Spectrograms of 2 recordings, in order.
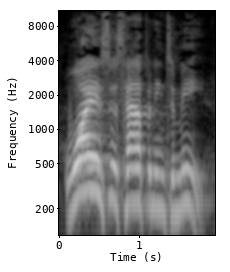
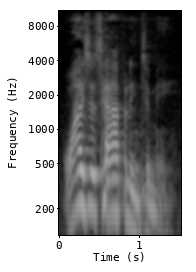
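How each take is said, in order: First: Loud, high-pitched mock wail to God; indignant complaint. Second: Softer, toned-down plea to God; subdued complaint. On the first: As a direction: cry out in hammed-up protest. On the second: Acted. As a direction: ask it quietly, after the big outburst. Repeats the complaint, now more softly.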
